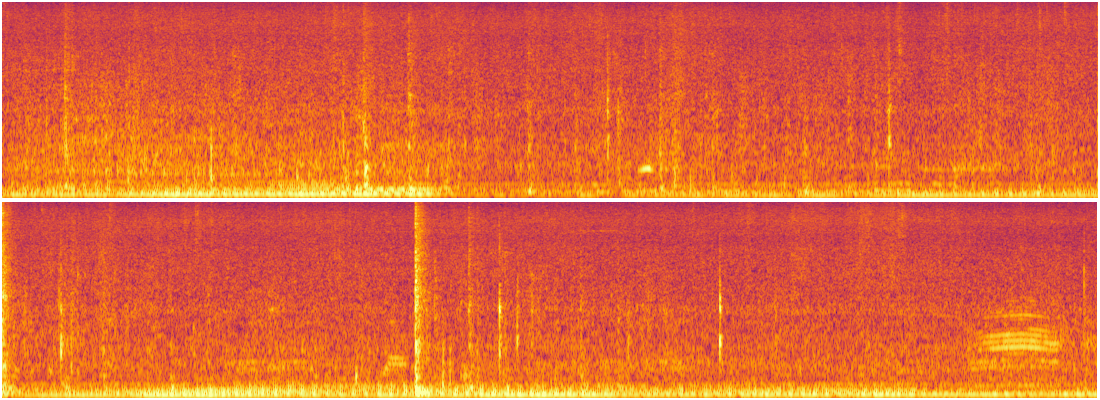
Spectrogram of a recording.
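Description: A low droning hum for the first few seconds and again through the second half, with a few sharp clicks.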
